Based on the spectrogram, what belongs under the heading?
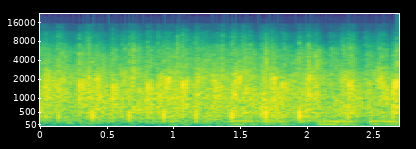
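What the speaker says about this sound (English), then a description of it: "I think they deserve a warm round of applause." Warm audience applause, a short, even patter of many hands clapping at moderate volume from start to finish.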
